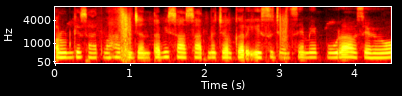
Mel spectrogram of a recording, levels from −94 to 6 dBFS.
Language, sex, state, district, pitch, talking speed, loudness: Hindi, female, Punjab, Kapurthala, 210 Hz, 225 wpm, -18 LUFS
